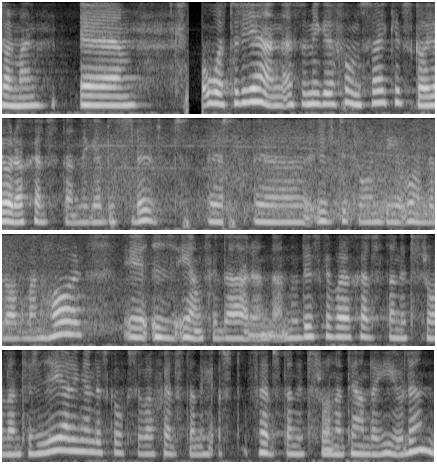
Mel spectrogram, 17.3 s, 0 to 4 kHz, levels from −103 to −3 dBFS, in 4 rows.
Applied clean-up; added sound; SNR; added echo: none; Aircraft; 19 dB; none.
